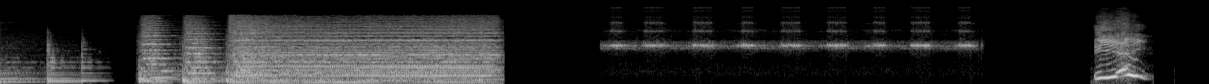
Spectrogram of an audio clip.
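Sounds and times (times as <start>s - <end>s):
crickets chirping: 6.0s - 9.9s.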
